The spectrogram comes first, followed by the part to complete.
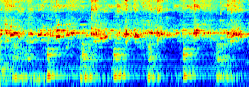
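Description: Then ritual music: a plucked lute playing an even run of notes, about four a second, over a continuous high jingling of shaken bell-rattles.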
